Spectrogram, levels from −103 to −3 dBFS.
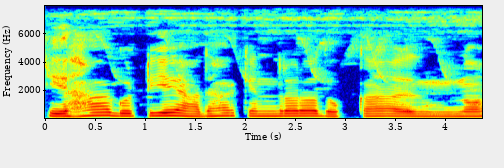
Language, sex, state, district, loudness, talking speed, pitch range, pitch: Odia, male, Odisha, Sambalpur, -14 LUFS, 70 wpm, 165-190 Hz, 175 Hz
